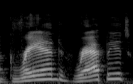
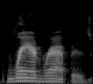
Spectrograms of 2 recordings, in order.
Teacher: Grand Rapids we just say Grand Rapids we forget the D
